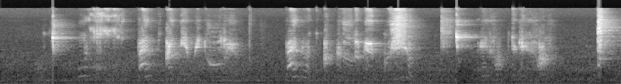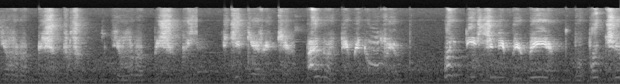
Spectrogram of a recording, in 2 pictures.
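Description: Pet budgerigar chattering: bursts of rapid, high warbling chatter and squawks, about one a second with short pauses between them.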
